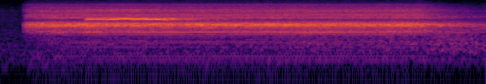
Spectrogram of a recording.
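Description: Gym scoreboard buzzer sounding the end of a wrestling period: one loud, steady electronic buzz that starts suddenly and holds for about two seconds.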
